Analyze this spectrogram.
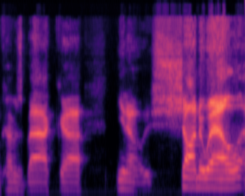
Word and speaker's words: Schanuel: back uh you know seanuel I was trying to work on that pronunciation uh shonduel goes back down or stops playing um obviously he just came up but uh were you in on Nolan Shawn Noelle I looked it up and I think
